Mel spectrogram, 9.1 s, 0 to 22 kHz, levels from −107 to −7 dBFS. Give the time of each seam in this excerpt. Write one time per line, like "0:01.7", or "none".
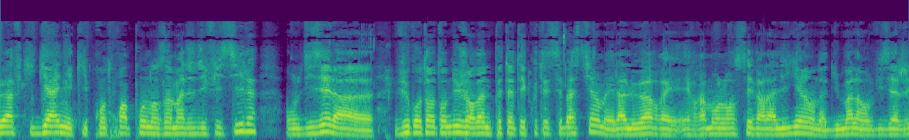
none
